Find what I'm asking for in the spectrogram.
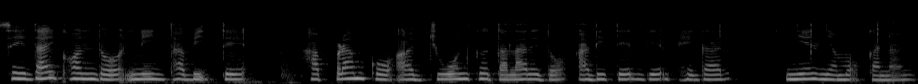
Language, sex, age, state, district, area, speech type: Santali, female, 18-30, West Bengal, Bankura, rural, spontaneous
